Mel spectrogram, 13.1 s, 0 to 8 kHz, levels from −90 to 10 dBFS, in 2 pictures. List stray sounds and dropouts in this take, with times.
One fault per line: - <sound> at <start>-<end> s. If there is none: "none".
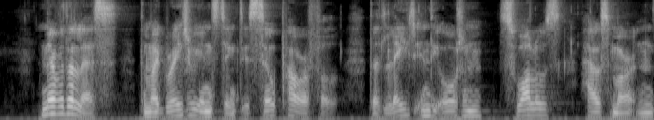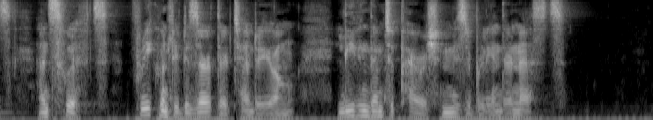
none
